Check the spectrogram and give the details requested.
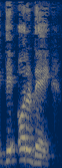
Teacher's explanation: Você não fala esse T, você transforma o T em R praticamente, ou você muda um pouco o som do R. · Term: flap T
